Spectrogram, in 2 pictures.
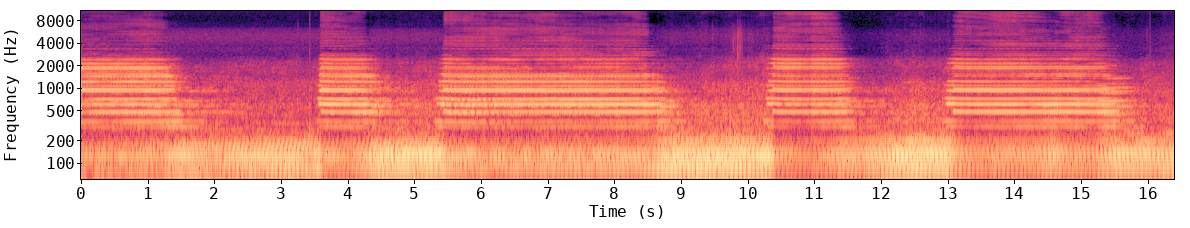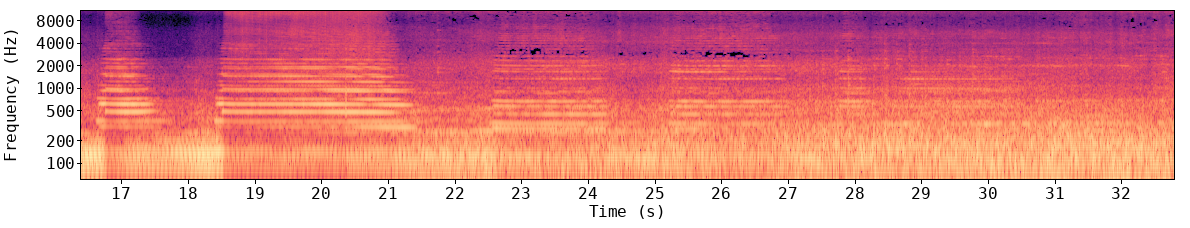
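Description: R.J. Corman freight train's diesel locomotive air horn sounding a series of long and short blasts, the warning for the grade crossing. From about two-thirds of the way through the blasts grow fainter and the steady rumble of the locomotives and freight cars rolling past takes over.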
